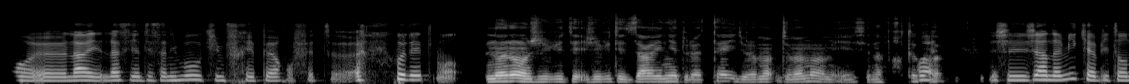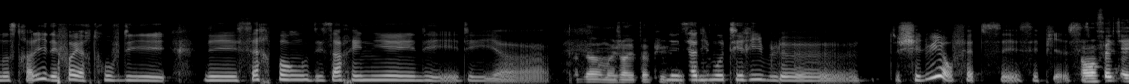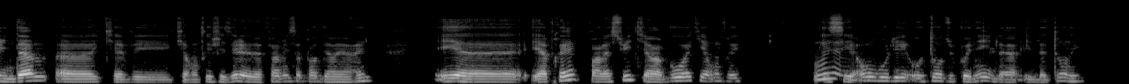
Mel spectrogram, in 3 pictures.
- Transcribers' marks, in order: chuckle; other background noise; chuckle; tapping; unintelligible speech
- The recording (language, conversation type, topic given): French, unstructured, Qu’est-ce qui vous met en colère face à la chasse illégale ?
